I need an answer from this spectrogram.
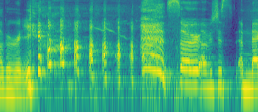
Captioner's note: laughs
